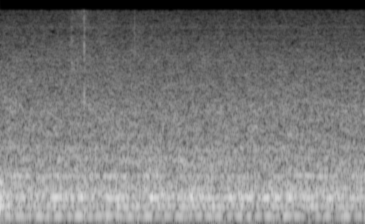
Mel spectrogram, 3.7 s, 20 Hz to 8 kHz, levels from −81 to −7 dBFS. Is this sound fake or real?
fake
